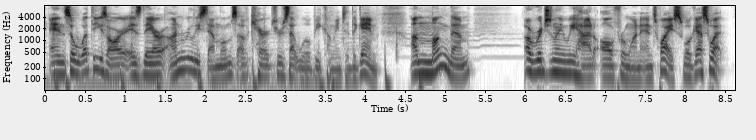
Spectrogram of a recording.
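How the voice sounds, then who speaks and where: A man gives casual gaming commentary in a voice of ordinary pitch for a male speaker. He talks informally and off the cuff, rambling from point to point like a YouTuber chatting to viewers. Faint music plays behind him. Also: animated, brisk, a bit bright. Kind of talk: casual video commentary on a game. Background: background music.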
